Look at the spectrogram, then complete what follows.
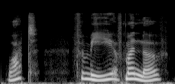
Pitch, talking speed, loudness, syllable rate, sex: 225 Hz, 205 wpm, -16 LUFS, 4.6 syllables/s, female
